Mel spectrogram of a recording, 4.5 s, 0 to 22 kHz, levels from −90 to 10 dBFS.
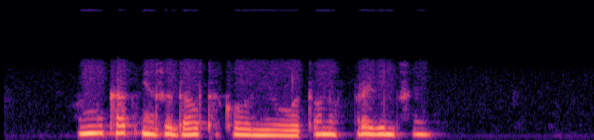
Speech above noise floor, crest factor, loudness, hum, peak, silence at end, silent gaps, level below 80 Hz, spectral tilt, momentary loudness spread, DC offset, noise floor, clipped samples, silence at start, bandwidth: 54 dB; 14 dB; -14 LUFS; none; -2 dBFS; 1.25 s; none; -54 dBFS; -14.5 dB/octave; 6 LU; under 0.1%; -67 dBFS; under 0.1%; 0.6 s; 3.4 kHz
